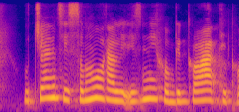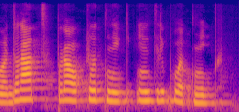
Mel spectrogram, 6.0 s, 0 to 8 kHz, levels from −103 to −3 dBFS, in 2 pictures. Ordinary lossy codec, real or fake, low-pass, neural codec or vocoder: none; fake; 7.2 kHz; codec, 16 kHz, 1 kbps, FreqCodec, larger model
